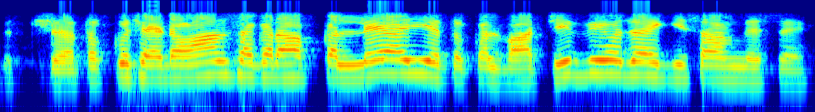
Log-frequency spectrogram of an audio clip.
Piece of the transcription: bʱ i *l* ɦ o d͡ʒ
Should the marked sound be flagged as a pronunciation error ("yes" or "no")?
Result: yes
